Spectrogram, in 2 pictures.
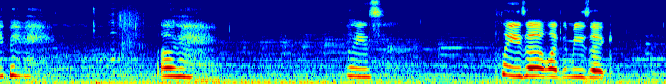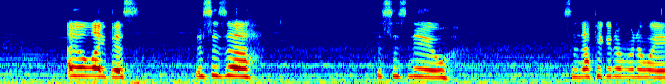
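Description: A young woman talks with animation through a headset microphone, close by.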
